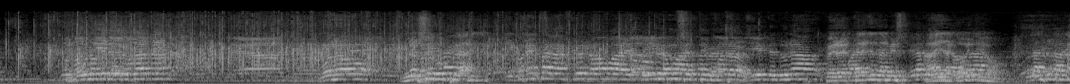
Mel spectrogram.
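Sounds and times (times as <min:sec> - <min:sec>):
audience applause: 0:00.0 - 0:07.3
speech: 0:00.6 - 0:01.8, 0:03.2 - 0:10.6.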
